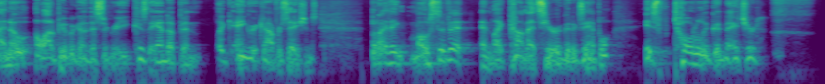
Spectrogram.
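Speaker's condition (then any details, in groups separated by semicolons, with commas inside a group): Vocal cord surgery recovery; best in two weeks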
